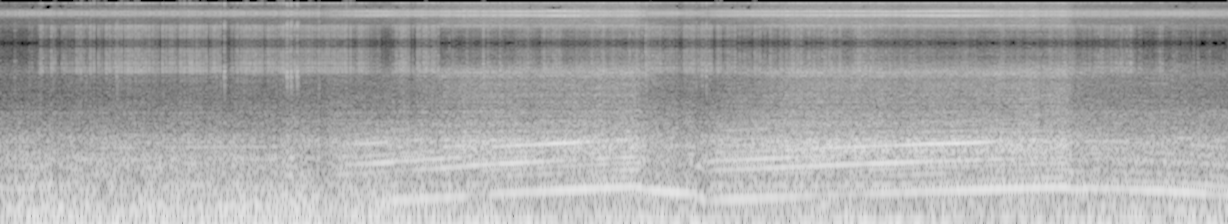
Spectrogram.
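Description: A car engine roars loudly, its pitch climbing again and again as it speeds up.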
